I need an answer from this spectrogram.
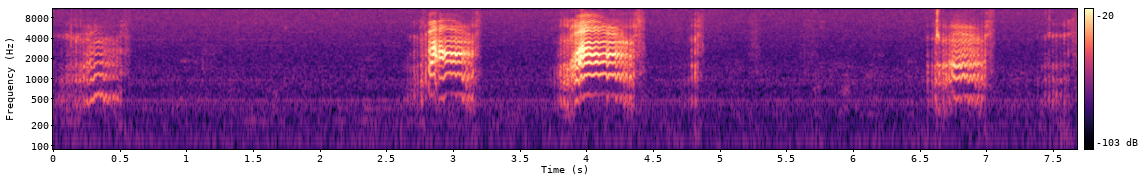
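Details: Cat meowing loudly in a sequence of short harmonic mews, four main calls at irregular gaps with a brief click between them, a faint background hum throughout.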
